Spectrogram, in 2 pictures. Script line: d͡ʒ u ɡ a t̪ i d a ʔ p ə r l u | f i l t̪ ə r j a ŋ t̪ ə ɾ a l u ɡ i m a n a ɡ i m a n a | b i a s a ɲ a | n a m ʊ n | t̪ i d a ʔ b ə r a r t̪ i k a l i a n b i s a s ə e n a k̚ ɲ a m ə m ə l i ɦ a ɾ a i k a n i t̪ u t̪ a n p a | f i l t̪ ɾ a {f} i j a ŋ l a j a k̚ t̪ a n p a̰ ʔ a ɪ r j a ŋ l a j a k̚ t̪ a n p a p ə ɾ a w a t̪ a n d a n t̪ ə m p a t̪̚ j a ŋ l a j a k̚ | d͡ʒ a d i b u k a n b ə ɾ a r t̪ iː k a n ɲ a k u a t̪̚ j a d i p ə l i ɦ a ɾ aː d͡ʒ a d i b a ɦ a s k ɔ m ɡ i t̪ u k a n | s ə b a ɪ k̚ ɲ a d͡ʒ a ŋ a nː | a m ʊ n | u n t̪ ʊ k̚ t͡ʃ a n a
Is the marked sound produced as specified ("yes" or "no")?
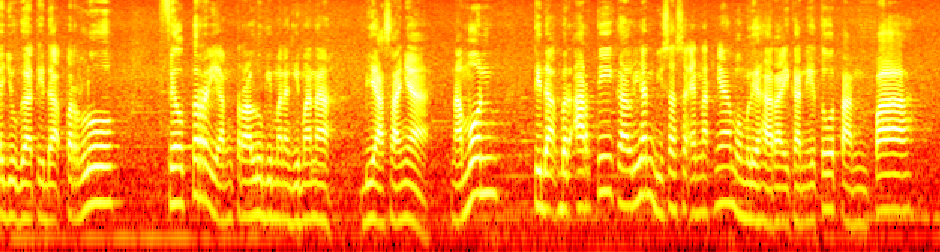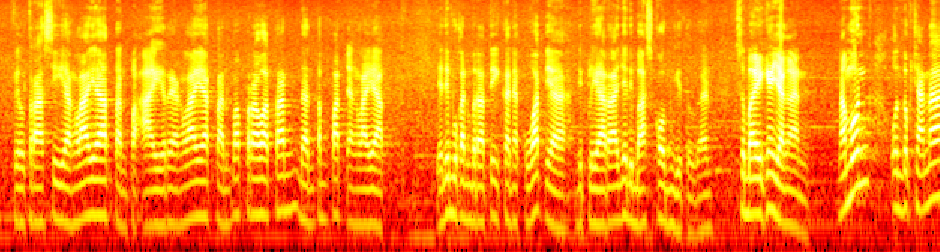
no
